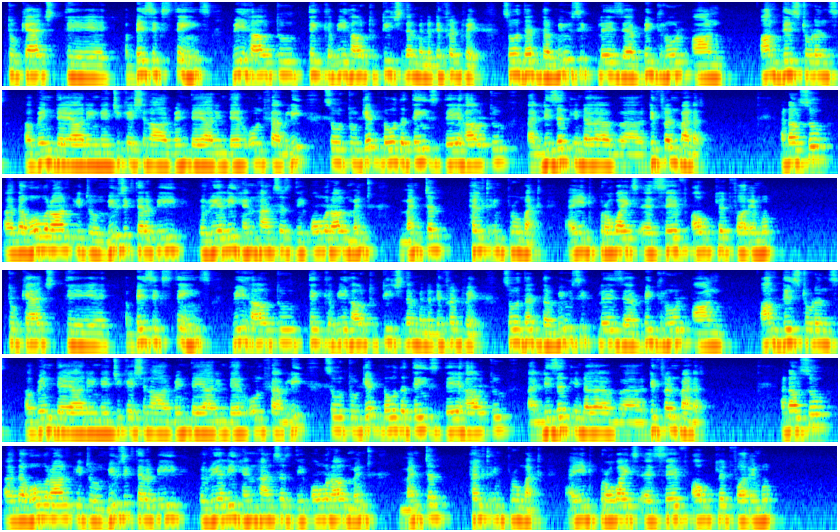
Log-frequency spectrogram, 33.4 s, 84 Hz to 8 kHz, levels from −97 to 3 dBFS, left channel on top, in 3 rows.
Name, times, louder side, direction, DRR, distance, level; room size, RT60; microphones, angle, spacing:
voice 1, 0.1-2.7 3.1-9.6 10.1-11.1 11.4-17.9 18.1-20.5 21.5-27.2 27.6-28.2 28.5-29.5 29.8-32.5, left 2 dB, 40° left, 0.5 m, -28 dB
3.5 x 2.1 x 2.5 m
head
